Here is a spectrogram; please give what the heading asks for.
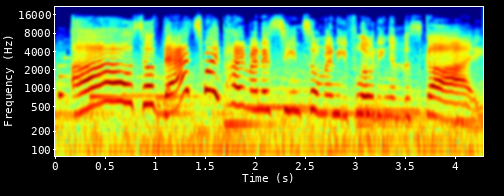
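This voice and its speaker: A woman voicing a small, cheerful, childlike companion creature in an anime-style game, with a squeaky, perky delivery. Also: sing-song, unhurried, over loud music, exaggerated voice. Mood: curious. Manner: speaks of herself in third person, perky.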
